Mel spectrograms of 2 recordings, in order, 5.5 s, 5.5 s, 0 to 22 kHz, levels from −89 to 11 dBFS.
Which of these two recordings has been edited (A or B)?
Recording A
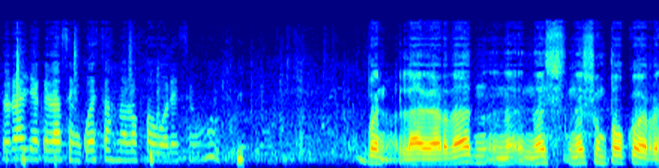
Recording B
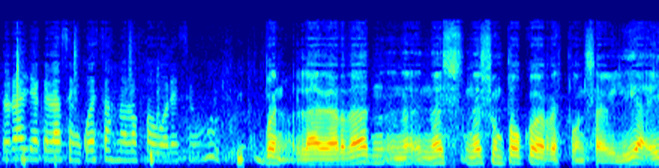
B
